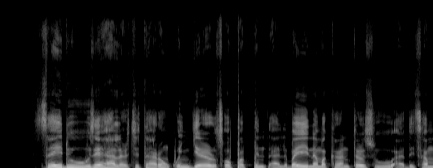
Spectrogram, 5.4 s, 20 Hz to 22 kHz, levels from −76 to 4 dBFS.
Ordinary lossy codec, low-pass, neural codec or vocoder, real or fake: none; 19.8 kHz; none; real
